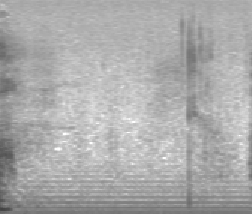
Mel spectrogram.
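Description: The last syllable of a spoken word trailing off, then a pause of near silence: room tone with a faint steady low hum, broken by one soft click about a second and a half in.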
